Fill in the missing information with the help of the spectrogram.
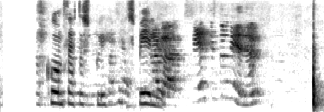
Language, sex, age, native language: Icelandic, female, 9, Icelandic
